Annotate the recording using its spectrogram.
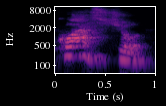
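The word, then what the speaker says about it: quaestio: Porque castio lembra questionar, porque em latim se pronuncia quastio, e em latim questio quer dizer pergunta, quer dizer questão, né?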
